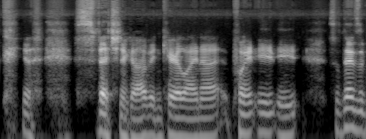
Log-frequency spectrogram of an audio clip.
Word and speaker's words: Svechnikov: skin one goal per game seven goals uh spitznikov spetsnikov yeah svechnikov in Carolina 0.88 sometimes the pronunciations just don't come out right huh um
